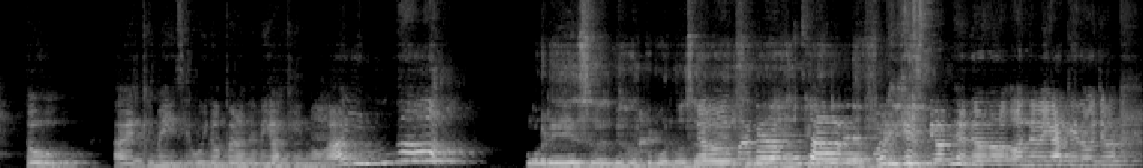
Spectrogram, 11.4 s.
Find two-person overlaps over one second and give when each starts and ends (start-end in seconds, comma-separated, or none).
7.0-9.3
